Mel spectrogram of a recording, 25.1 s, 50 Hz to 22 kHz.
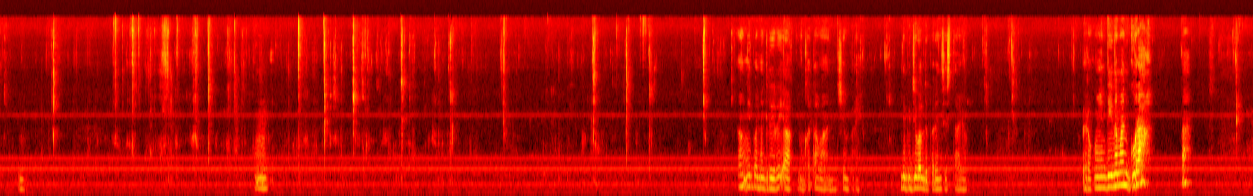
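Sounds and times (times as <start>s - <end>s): person chewing: 0.0s - 14.8s, 17.2s - 18.0s, 19.6s - 21.6s, 24.5s - 25.0s
steady low hum: 0.0s - 25.0s.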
